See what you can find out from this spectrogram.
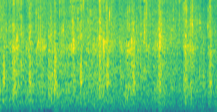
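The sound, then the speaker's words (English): Congregation clapping in praise during a church service, a faint, rhythmic run of many claps at a steady beat without pause. “Somebody give God a hand clap of praise.”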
